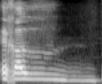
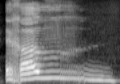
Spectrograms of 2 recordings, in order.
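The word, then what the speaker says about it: אחד: The dalet has to die out. You cannot pronounce the dalet.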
